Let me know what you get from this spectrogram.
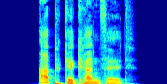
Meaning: past participle of abkanzeln
- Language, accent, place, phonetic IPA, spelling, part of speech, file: German, Germany, Berlin, [ˈapɡəˌkant͡sl̩t], abgekanzelt, verb, De-abgekanzelt.ogg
